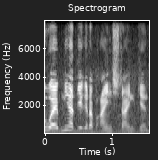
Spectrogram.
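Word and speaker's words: Einstein: तो आइंस्टाइन की असल प्रोनाउंसिएशन जो है वो आइंस्टाइन आप कह रहे हैं, आइंस्टाइन है, और ये दो लफ्ज़ हैं। आइन का मतलब एक होता है और स्टाइन का मतलब होता है स्टोन।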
